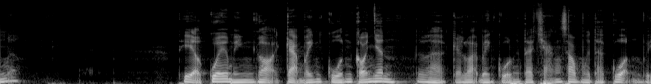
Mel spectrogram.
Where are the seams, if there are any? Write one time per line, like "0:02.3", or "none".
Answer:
0:02.3

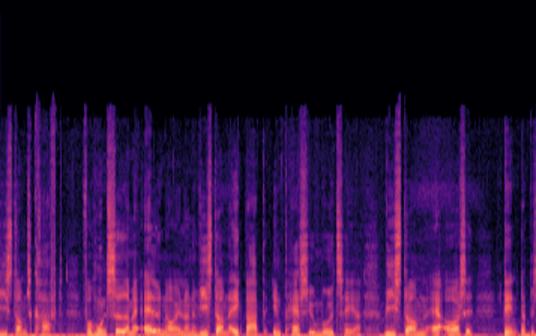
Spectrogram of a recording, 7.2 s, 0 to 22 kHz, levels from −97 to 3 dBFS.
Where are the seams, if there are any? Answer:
none

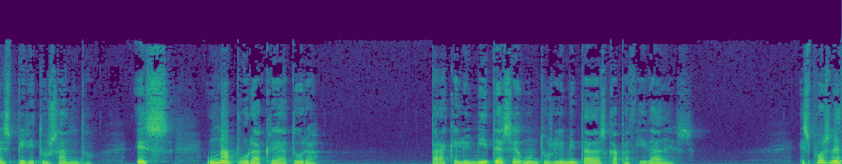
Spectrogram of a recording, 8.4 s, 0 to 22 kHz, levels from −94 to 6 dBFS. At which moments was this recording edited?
none

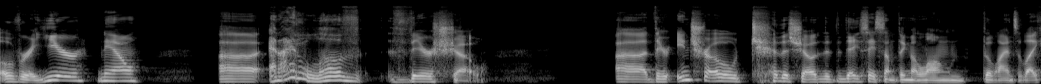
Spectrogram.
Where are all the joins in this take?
0:08.2

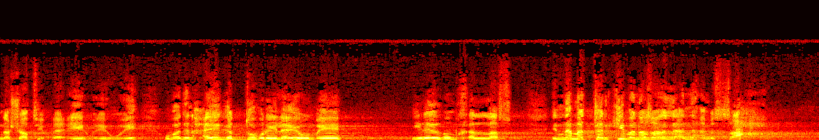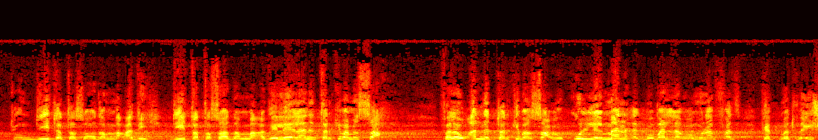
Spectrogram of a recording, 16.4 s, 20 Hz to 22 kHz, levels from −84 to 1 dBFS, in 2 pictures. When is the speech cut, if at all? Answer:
0:00.9

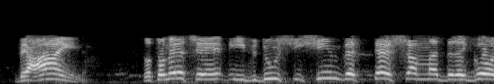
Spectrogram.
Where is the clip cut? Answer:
none

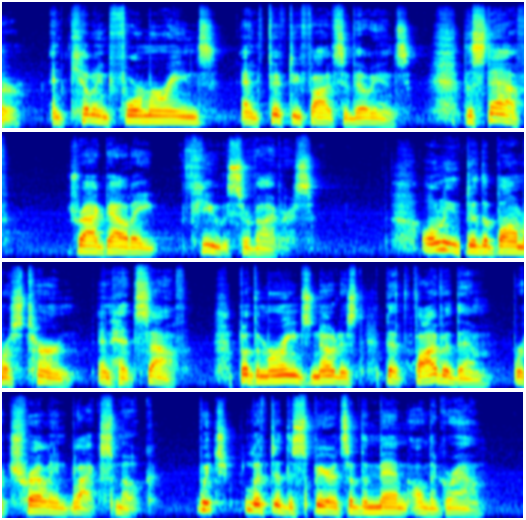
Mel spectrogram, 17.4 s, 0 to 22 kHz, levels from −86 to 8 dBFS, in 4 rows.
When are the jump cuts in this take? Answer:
0:08.2
0:12.9

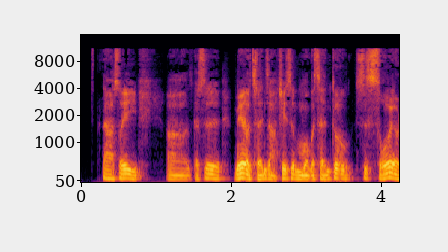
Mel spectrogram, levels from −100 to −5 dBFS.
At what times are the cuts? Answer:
0:01.5

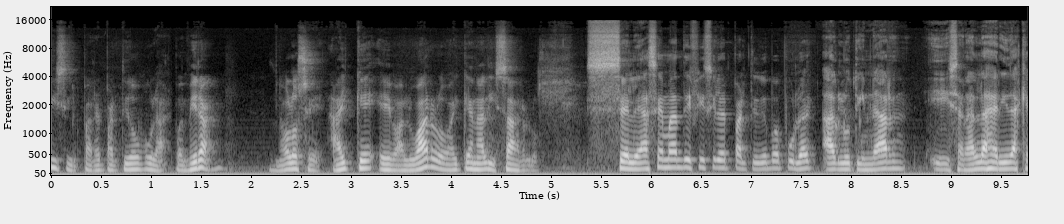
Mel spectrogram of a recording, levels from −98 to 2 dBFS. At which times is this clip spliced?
0:01.2
0:07.6

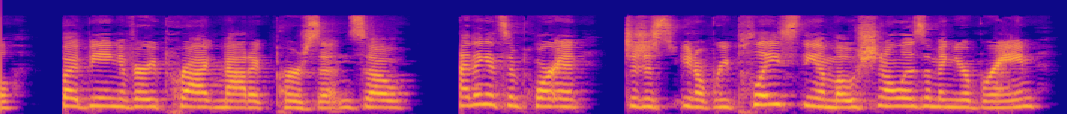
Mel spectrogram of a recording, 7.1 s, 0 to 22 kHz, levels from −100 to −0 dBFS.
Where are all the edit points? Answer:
none

